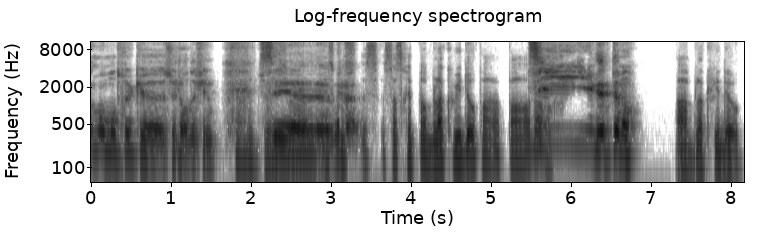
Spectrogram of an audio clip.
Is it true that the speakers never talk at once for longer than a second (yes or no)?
no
